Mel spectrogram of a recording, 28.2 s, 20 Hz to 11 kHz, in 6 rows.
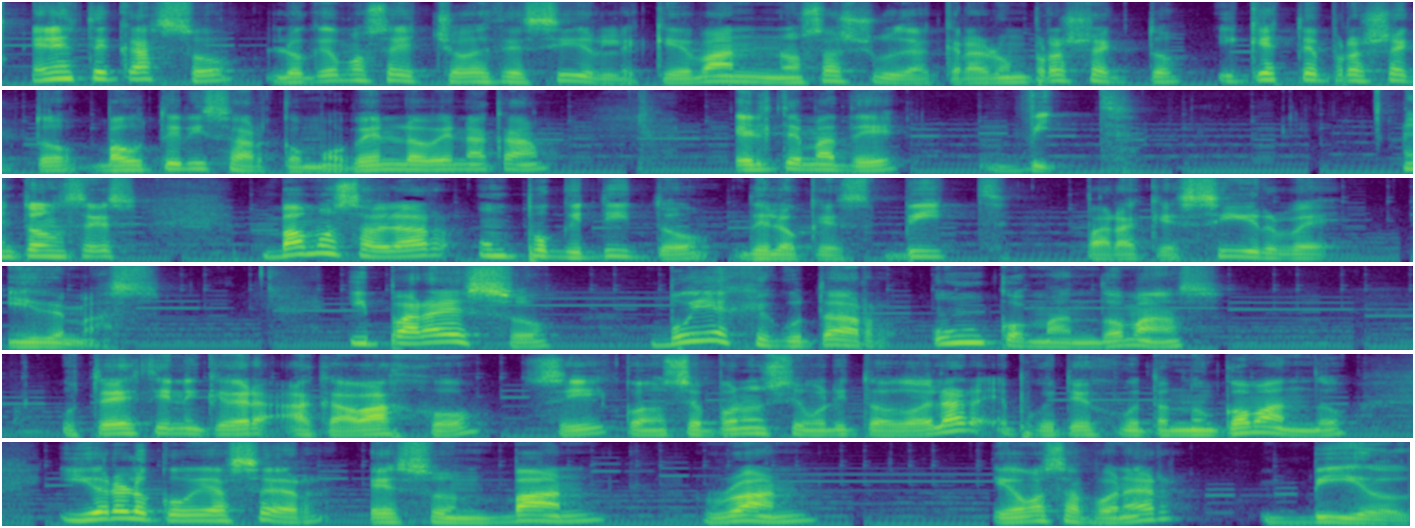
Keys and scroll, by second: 0.0 k, 0.2 j, 5.9 Return, 7.3 ctrl+h, 8.2-11.7 typing, 9.2 Escape, 19.1 :, 21.9 shift+1, 24.5-28.2 typing.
